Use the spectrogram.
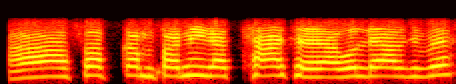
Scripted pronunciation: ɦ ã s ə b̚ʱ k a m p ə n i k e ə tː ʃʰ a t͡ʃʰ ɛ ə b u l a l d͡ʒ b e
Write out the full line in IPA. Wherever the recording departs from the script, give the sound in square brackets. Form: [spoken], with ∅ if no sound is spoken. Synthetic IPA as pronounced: ɦ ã s ə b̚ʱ k [ə] m p ə n i k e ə tː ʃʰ a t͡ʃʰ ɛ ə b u l a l d͡ʒ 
